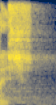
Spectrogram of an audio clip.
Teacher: یا ساکن سے پہلے زبر ہے ہو تو یا لین، اور وقف کی صورت میں یہ مد لین عارض ہوگا، یعنی مد لین عارض وقفی بولیں گے اس کو۔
